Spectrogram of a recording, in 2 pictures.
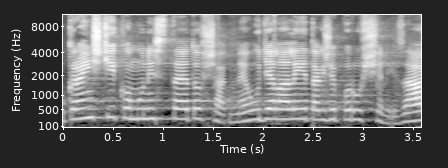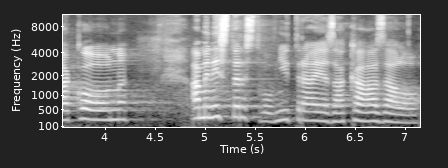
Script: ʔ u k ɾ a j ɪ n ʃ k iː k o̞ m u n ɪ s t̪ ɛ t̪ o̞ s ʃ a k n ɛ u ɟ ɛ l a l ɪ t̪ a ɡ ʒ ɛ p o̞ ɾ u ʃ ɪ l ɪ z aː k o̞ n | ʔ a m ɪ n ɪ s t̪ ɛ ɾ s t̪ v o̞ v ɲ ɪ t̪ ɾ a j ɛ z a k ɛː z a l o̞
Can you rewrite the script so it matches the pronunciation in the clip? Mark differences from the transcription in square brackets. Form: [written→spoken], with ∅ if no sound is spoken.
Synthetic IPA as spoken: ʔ u k ɾ a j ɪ n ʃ [k→c] iː k o̞ m u n ɪ s t̪ [ɛ→ɛː] t̪ o̞ [s→f] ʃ a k n ɛ u ɟ ɛ l a l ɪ t̪ a ɡ ʒ ɛ p o̞ ɾ u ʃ ɪ l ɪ z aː k o̞ n | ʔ a m ɪ n ɪ s t̪ ɛ ɾ s t̪ v o̞ v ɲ ɪ t̪ ɾ a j ɛ z a k [ɛː→aː] z a l o̞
